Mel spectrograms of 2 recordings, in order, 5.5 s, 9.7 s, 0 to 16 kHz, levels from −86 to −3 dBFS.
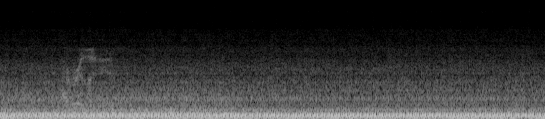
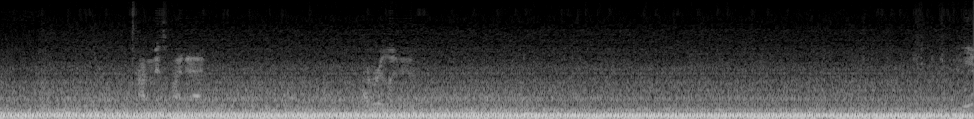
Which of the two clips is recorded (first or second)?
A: second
